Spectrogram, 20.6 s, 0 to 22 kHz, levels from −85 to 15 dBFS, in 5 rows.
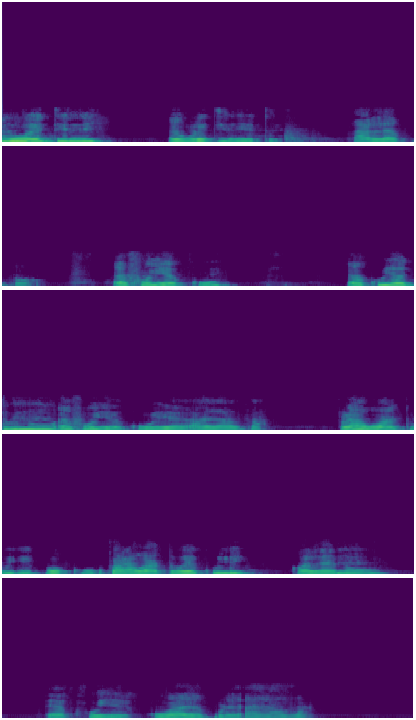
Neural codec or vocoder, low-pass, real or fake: codec, 16 kHz, 4 kbps, FreqCodec, smaller model; 5.4 kHz; fake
